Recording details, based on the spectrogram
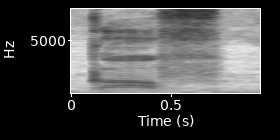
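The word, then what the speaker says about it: כ: இப்போது நீங்கள் பார்த்து கொண்டு இருப்பது எபிரேய எழுத்துக்களின் 11வது எழுத்தாகிய காஃப். காஃப். காஃபுடைய வேல்யூ 20. காஃபுடைய எண் மதிப்பு 20. காஃபுடைய சவுண்ட் கே வரிசை.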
